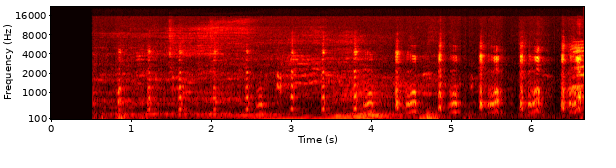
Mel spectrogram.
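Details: Chukar partridge calling. A low rumble of background noise comes first, then a run of harsh, clucking pulses repeated about twice per second in the second half.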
